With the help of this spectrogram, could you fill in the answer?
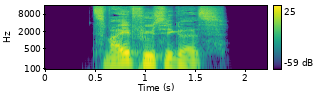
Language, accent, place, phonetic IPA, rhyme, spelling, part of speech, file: German, Germany, Berlin, [ˈt͡svaɪ̯ˌfyːsɪɡəs], -aɪ̯fyːsɪɡəs, zweifüßiges, adjective, De-zweifüßiges.ogg
- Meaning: strong/mixed nominative/accusative neuter singular of zweifüßig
